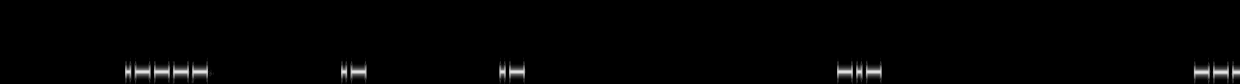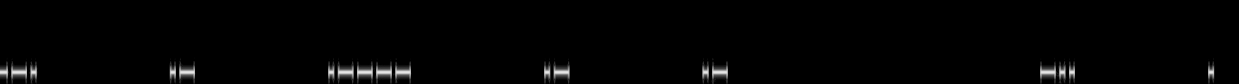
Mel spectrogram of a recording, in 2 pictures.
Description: Morse code, heard as a keyed tone, about 25 wpm, spaced as for 6 wpm, 570 Hz. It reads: 1AA K 9A1AA DE
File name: qso012 06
